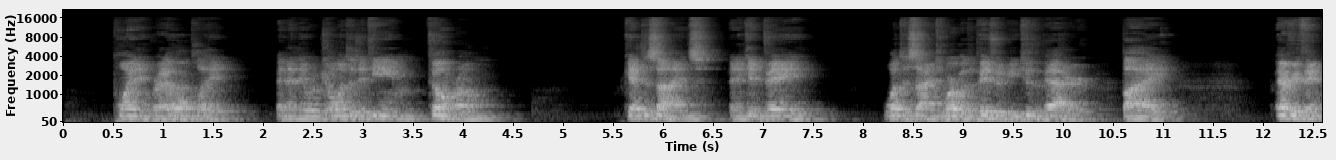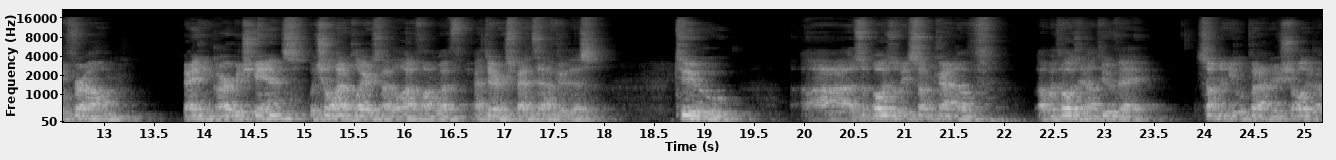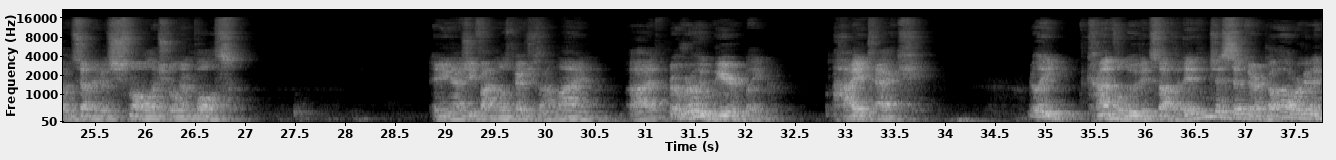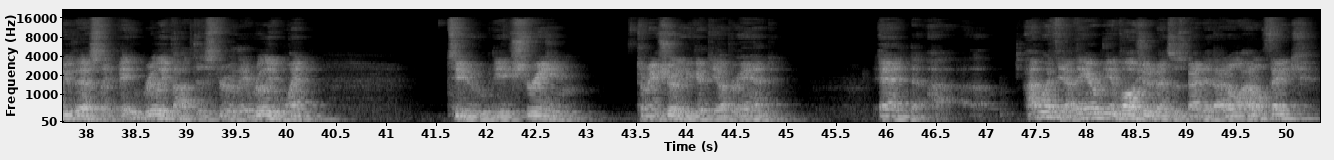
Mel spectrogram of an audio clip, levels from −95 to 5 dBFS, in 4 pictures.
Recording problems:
off-mic speech; far
room echo; noticeable; dies away in 0.5 s

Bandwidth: 16 kHz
